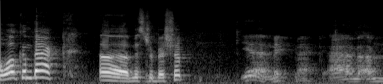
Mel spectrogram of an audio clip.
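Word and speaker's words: Mi'kmaq: It's pronounced Micmac.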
